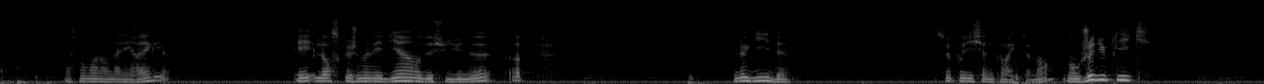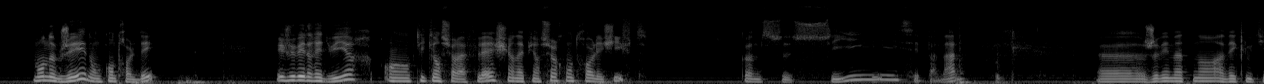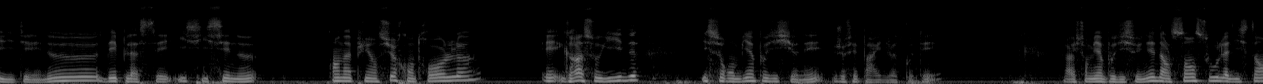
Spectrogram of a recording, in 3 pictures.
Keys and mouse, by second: 1.2-6.1 drag, 7.7-10.2 drag, 12.0 click, 13.1 click, 14.5 ctrl+d, 17.5-22.4 drag, 25.3 click, 26.1 click, 28.0-32.0 drag, 33.1 click, 34.3-35.8 ctrl+drag, 36.0 ctrl+click.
